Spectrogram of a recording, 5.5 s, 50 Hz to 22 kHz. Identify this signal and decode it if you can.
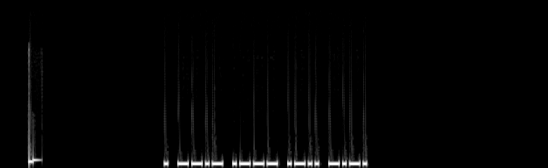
Morse code, heard as a keyed tone, about 36 wpm, 700 Hz. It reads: EQJLC
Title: Code Groups - 5 Letter:Numbers - 35wpm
